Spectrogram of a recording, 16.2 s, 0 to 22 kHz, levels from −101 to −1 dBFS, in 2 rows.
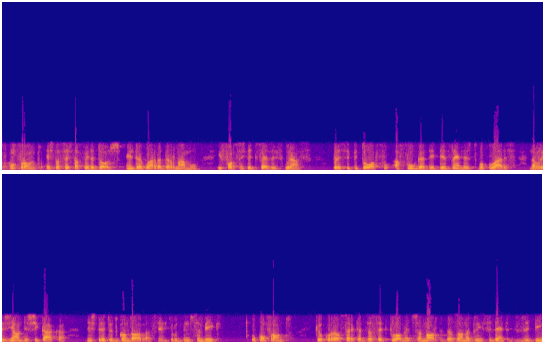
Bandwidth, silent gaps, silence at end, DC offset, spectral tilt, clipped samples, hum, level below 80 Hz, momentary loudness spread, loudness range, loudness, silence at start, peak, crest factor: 4.7 kHz; none; 0 s; under 0.1%; -5 dB/octave; under 0.1%; none; -76 dBFS; 9 LU; 2 LU; -29 LUFS; 0 s; -12 dBFS; 16 dB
